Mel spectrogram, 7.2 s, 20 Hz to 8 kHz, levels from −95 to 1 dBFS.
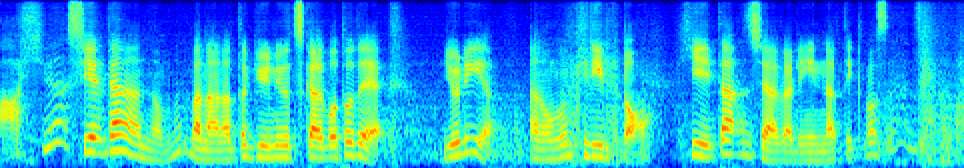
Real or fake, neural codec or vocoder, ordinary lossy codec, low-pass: fake; codec, 16 kHz, 0.3 kbps, FocalCodec; none; none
